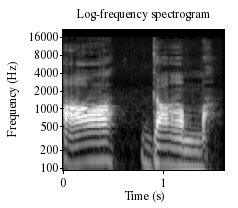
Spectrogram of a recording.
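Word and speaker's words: אָדָם: you have here is ah Dom okay so ah Dom these together this the dollar the vowel point the mem make the syllable Dom So Adam of course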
